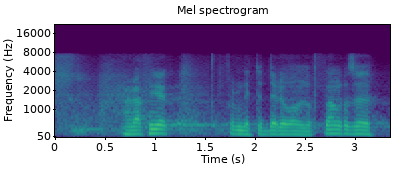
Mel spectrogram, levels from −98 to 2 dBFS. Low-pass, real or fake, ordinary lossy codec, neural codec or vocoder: none; fake; none; codec, 16 kHz, 0.5 kbps, FunCodec, trained on Chinese and English, 25 frames a second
